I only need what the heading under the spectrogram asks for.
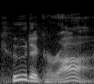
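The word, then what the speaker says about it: coup de grâce: I know it doesn't look like it, but it's Coup De Grace, actually, is how you say that.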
